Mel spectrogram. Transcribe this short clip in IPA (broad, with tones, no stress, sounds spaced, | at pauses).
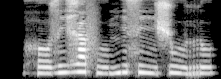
h oː˨ z i˦ ɣ a˦ f uː˨ ŋ i˦ s iː˦˨ ʃ uː˦˨ r u˦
